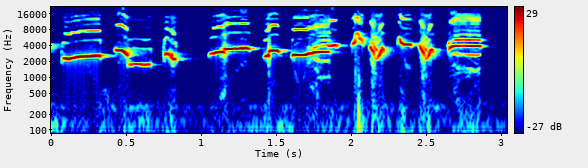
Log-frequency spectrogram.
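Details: Oriental magpie-robin fighting song used to incite rival magpie-robins; a dozen or so distinct whistled notes, some long and level, others slurred, ending in harsher burry calls.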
